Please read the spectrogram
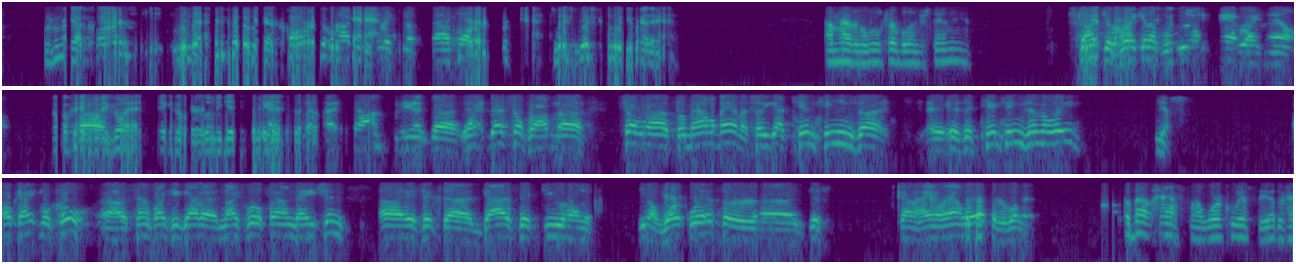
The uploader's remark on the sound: Call-in Show. Tonight we're inviting listeners to call up the show.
